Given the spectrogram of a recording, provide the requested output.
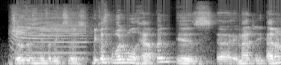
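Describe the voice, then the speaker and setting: Music plays in the background and the room echo is audible as a man speaks at a moderate pace with a Portuguese accent. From Portugal. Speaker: YouTuber. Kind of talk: casual vlog chat. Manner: hesitant, with fillers.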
